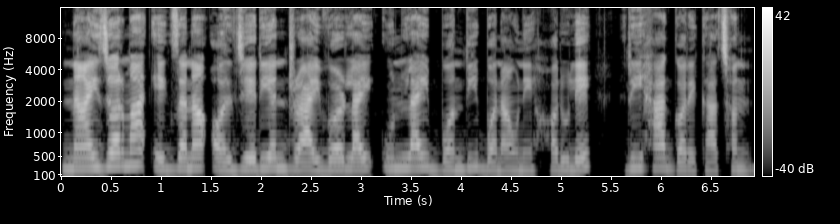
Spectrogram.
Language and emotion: Nepali, neutral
